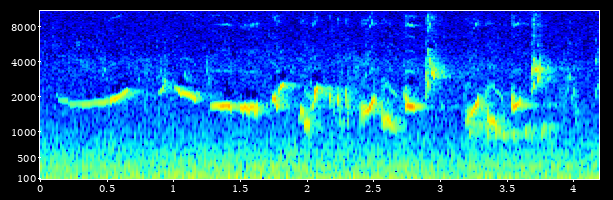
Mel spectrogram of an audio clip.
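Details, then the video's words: Non-native white-rumped shama (Copsychus malabaricus) at West Loch Shoreline Park, Pearl Harbor, Oahu, Hawaii, singing a rich, varied run of clear whistles, slurred notes and quick chirpy phrases without pause over a low hum. "White-Rumped Shama, Copsychus malabaricus"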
